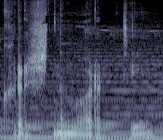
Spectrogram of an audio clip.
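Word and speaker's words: Krishnamurti: and Al you share you might get his name wrong but do I like JD Krishna morti you got it perfect I have also heard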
